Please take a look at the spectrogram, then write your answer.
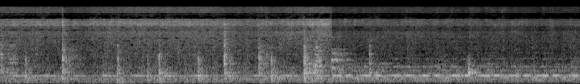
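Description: Chilli and other ingredients cook in a hot pan, a continuous close sizzle and hiss with several sharp stirring scrapes and knocks of a utensil against the pan.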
